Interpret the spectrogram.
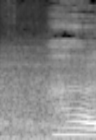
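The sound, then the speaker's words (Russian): An airplane flying overhead: a low, steady engine drone with a humming tone fades in halfway through and keeps growing louder as the aircraft approaches. “Я прошу прощения, надо мной самолеты летают.”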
